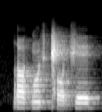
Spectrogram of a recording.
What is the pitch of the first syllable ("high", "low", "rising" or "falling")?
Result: falling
